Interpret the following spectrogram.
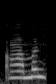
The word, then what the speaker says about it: almond: It is Almond House. L is silent over here.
